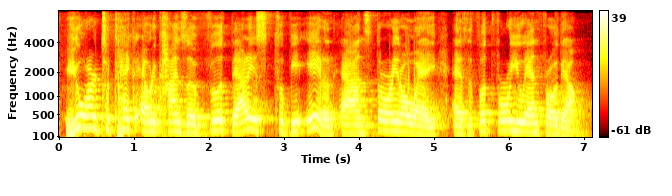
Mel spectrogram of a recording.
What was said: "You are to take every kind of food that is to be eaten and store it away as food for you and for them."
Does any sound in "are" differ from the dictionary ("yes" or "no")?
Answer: no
